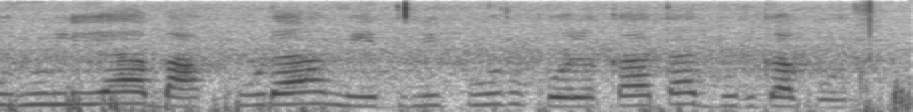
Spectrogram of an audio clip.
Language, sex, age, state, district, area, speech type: Bengali, female, 45-60, West Bengal, Purulia, urban, spontaneous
